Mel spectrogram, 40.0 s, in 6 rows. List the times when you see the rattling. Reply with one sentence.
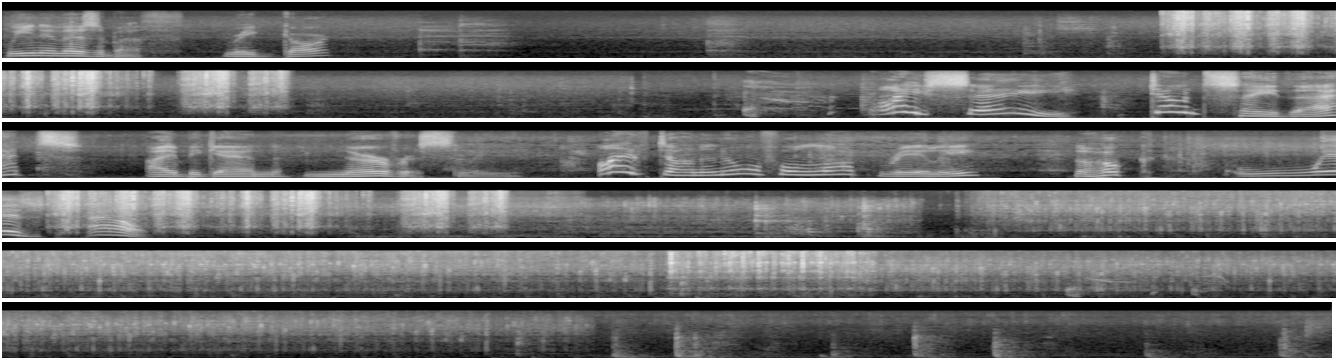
You can hear the rattling from 5.8 to 8.1 s, from 20.2 to 22.6 s and from 30.0 to 31.1 s.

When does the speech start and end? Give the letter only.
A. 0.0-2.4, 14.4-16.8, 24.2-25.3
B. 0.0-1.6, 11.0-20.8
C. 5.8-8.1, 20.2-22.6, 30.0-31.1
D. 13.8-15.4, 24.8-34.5
B.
